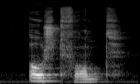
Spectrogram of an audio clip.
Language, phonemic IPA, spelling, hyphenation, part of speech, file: Dutch, /ˈoːst.frɔnt/, oostfront, oost‧front, noun, Nl-oostfront.ogg
- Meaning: east front, eastern front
